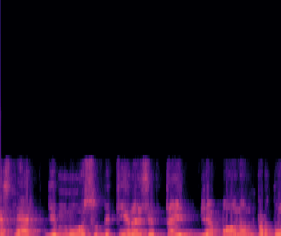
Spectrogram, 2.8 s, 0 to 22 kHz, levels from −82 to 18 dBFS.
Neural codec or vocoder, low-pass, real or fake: none; 7.2 kHz; real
